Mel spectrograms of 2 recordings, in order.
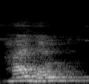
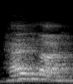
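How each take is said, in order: First: It is said as one short contracted word. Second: It is said as two separate full words.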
